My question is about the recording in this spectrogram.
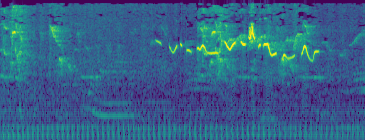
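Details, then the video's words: Leaf warbler singing a quick run of thin, high, wavering twittered notes in the second half, above a constant low droning hum. "Cikrak daun Gacor"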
